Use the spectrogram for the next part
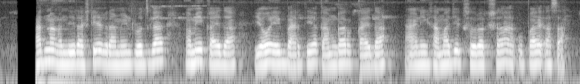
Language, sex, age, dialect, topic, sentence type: Marathi, male, 18-24, Southern Konkan, banking, statement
